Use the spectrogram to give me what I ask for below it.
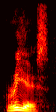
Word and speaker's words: ríes: Te ríes. There's an accent on the I to break up the diphthong.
